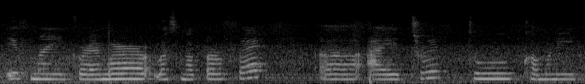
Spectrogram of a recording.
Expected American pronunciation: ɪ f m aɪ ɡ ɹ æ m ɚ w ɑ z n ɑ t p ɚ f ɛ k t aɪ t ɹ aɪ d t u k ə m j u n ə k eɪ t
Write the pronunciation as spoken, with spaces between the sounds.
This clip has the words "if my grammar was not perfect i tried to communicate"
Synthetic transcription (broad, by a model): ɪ f m aɪ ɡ ɹ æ m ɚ w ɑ s n ɑ t p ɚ f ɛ k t aɪ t ɹ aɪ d t u k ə m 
